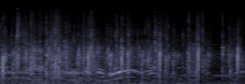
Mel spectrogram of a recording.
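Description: Spectators clapping, many irregular hand claps mixed with voices.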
